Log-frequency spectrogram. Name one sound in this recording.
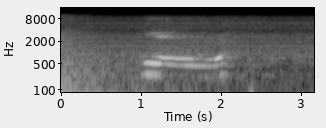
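A short chime-like jingle plays.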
